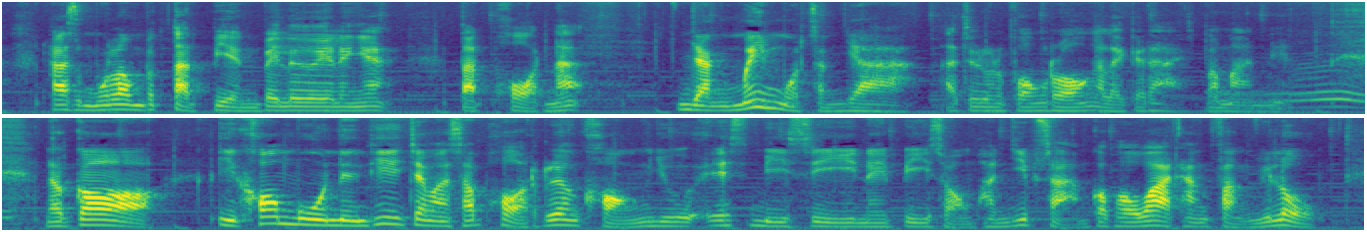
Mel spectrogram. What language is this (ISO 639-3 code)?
tha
